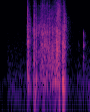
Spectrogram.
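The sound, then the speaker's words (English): A deck of large universe oracle cards being shuffled, a dense riffling burst lasting under a second, followed by a faint single tap as the cards settle. “Man, them boys shuffling books.”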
